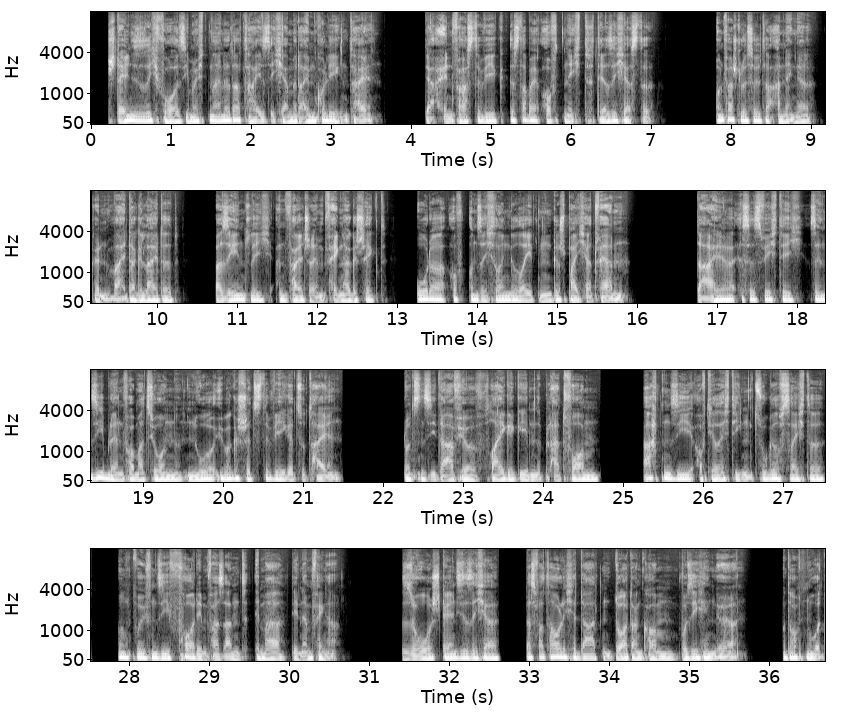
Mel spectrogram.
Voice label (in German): Datensicherheit E-Learning Sprachdatei; Sprecherprofil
